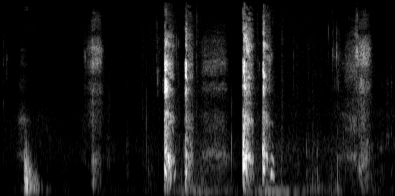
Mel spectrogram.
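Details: Sneezing fit in a female with a worsening cold: a run of about four sharp, explosive sneezes with a hiss and quick breaths between them.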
